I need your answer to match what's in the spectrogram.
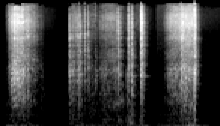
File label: metal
